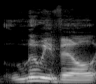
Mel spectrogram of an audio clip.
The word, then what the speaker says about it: Louisville: I think it was right after the first one, but in Louisville, and I know I'm saying Louisville, it's Louisville. That's how they say it down in Kentucky.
